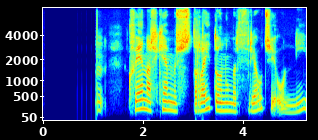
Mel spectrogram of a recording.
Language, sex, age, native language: Icelandic, male, 11, Icelandic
